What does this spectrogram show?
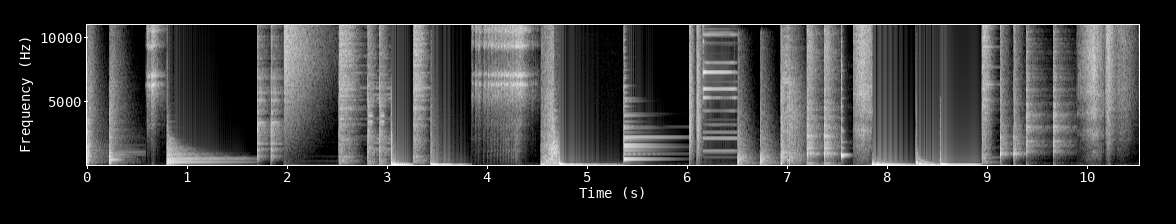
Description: EMU Orbit

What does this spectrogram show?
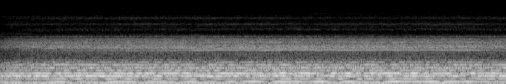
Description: AAH 2 3 R; Best Service Gigapack 1

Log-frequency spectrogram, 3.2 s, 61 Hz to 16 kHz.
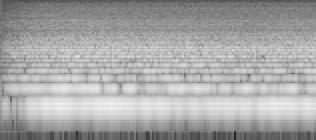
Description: STR LUSH S, MIDI Section; String Master Series; Combos 2

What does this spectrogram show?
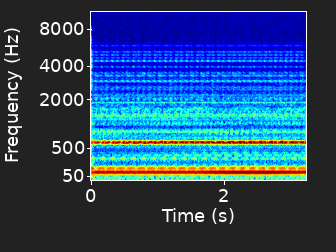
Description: G#1F, B3, Vintage Keyboards

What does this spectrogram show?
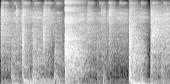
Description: Breakdown Beat, Drum N Bass; Sonic Foundry (Sony Creative Software); Knutrix Drum & Bass

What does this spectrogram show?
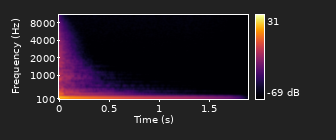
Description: TOM, Real Drum Kit, FUNK KIT

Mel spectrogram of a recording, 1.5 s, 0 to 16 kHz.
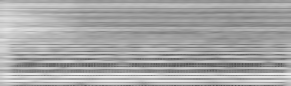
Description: SYN D50, Roland; Sound & Vision - Gigapack I CD 2

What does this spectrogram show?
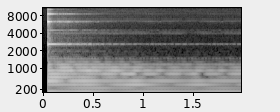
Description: clear piano; East West - Global Sounds; S.I KEYS

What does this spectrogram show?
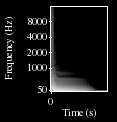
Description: Basic Kick F#1, Dirty Kicks, Vermona Kick Lancet; LookIMadeAThing Kicks

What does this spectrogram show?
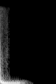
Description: Bassdrum

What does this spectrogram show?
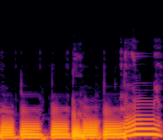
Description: Rock, Bass; Bass X

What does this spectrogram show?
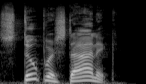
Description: GOOFY, Vocal Planet R&B Dance SCI-FI; 5 SCI-FI CHZ

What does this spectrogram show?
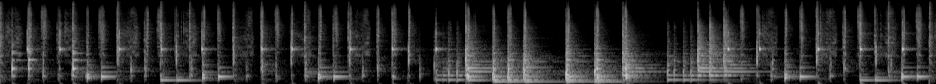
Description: LOOP, Percussion

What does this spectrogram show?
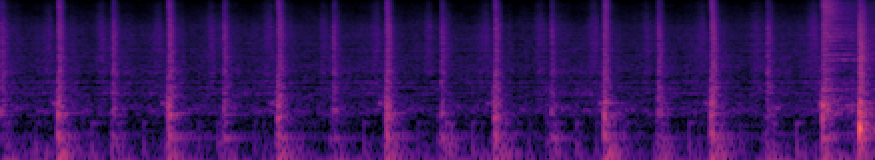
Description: BR, BRUSH LOOPS; Sampleheads; Peter Erskine

